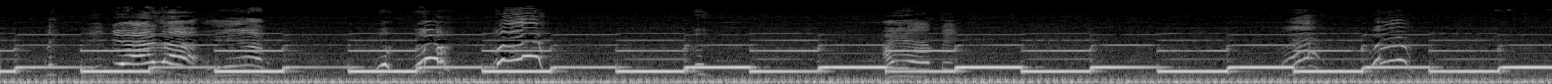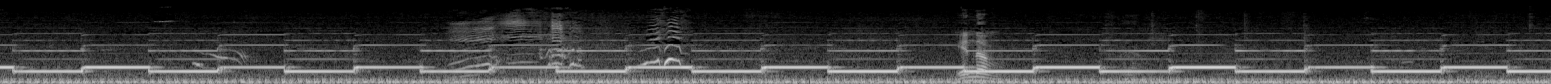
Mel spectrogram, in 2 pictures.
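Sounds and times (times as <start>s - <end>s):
level crossing two-tone alarm: 0.0s - 31.0s.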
